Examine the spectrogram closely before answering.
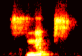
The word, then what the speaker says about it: SNP: in this case and snips or snps it's pronounced as a snip but it's called snp so single nucleotide polymorphism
